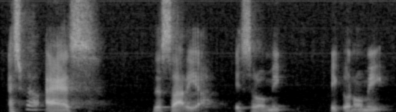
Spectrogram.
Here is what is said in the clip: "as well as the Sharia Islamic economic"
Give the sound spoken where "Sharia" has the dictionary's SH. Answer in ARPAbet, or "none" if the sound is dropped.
S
